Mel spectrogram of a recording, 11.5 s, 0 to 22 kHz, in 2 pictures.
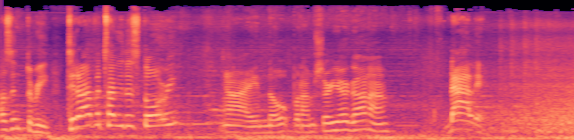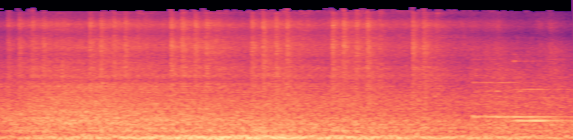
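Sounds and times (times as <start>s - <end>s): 
speech: 0.0s - 5.2s
subway train rumbling along the rails: 3.4s - 11.4s
thin metallic squeal of a subway train: 10.4s - 11.4s.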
